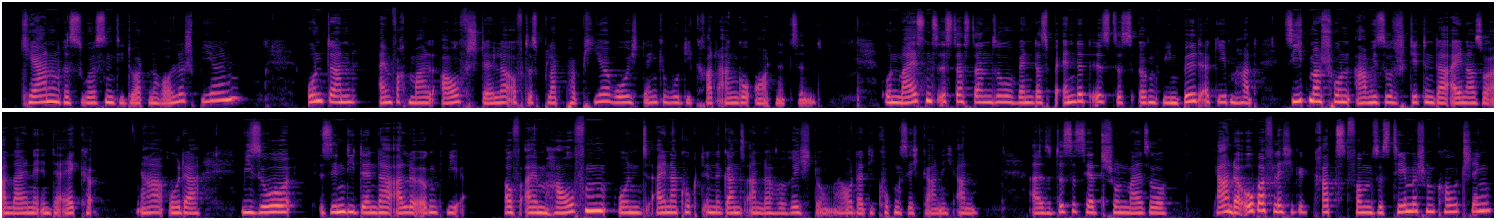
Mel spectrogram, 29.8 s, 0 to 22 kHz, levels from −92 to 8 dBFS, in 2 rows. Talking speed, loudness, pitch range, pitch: 195 wpm, -26 LUFS, 200-235 Hz, 215 Hz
